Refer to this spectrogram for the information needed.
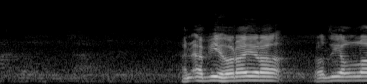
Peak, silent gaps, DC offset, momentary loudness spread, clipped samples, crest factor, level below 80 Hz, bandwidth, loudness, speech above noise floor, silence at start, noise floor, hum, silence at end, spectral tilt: -6 dBFS; none; under 0.1%; 15 LU; under 0.1%; 16 dB; -74 dBFS; 11 kHz; -21 LUFS; 30 dB; 1.8 s; -50 dBFS; none; 0 s; -6 dB/octave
